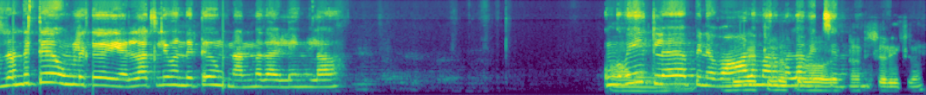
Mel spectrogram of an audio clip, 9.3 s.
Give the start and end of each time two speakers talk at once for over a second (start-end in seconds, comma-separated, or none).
6.3-8.8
